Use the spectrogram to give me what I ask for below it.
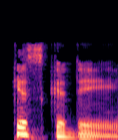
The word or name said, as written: kiskadee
